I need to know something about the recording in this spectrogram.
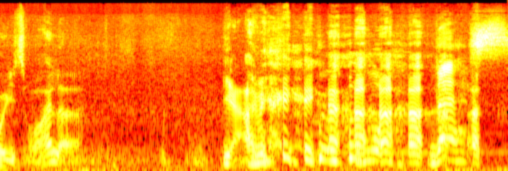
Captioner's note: laughs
